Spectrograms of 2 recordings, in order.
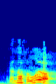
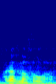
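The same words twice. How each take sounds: First: High, loud cry of exhaustion; raised, pleading shout; desperate outcry. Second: Very soft, worn-out admission; barely voiced, quiet resignation; spent and defeated. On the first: Acted. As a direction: throw it out at the end of your rope. Same words cried out. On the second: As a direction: say it with the energy drained. Voicing someone worn out.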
